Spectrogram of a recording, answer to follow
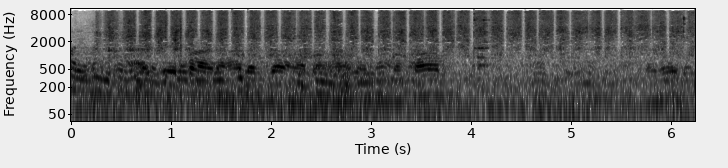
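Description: Cloth or pad rubbed rapidly back and forth by hand over a metal surface to polish it: a steady rasping at about eight strokes a second, starting abruptly.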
